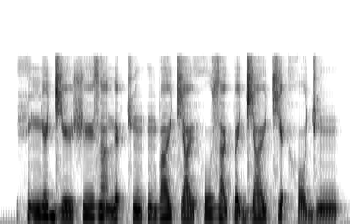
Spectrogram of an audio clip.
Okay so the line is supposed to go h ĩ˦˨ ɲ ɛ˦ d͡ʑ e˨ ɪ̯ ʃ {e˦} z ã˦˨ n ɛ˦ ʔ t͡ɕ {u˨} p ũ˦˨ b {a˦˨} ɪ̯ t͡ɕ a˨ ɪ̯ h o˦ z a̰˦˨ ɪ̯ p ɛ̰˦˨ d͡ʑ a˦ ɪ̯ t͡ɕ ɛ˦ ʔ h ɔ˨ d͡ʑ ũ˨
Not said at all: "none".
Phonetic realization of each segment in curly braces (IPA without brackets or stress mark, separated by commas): e˦, ũ˨, a˦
